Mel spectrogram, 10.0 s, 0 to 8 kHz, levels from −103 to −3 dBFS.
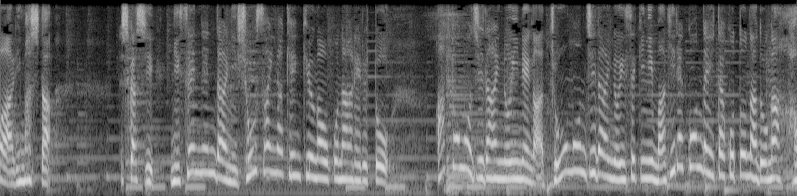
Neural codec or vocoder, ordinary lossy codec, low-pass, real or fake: none; none; 7.2 kHz; real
